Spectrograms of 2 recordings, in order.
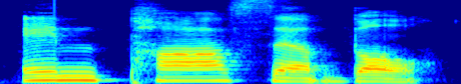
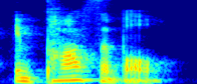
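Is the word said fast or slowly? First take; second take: slowly; fast. First: The word is said very slowly. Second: The word is said at a quicker pace. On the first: "try to say it as slow as you can" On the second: "you can speed it up a little bit"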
